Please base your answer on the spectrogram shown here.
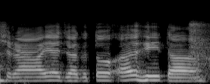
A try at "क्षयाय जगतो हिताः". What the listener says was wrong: क्षयाय जगतो हिता। देखिए यहाँ पे ना जगतों के बाद क्या है, हल्का सा एस है, उल्टा एस कह लीजिए, तो उसमें अ नहीं आएगा। क्षयायो जगतो हिताः।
